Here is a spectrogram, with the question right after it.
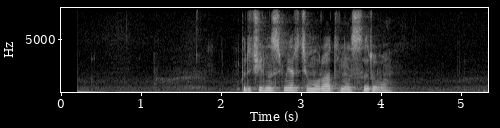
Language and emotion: Russian, neutral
